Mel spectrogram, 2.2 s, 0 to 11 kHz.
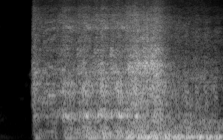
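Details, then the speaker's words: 2006 Mitsubishi Lancer, waste spark ignition, customer complains of rough starting and power loss: engine churns then catches and roars unevenly into rough idle; misfire. "okay got like a hard start let's pop the hood and see what's going on"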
